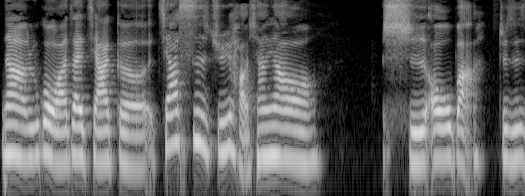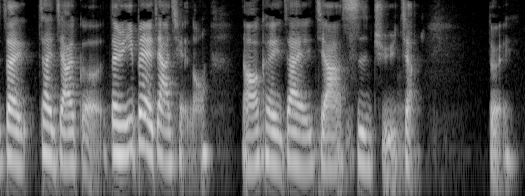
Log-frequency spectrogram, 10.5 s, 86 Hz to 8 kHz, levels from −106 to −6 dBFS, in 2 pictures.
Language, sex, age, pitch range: Chinese, female, 20-39, 190-220 Hz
